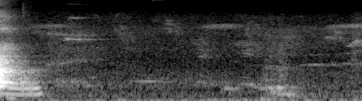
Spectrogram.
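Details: Leo, a pet German Shepherd, on his barking morning duty at a dog and a cow outside the gate: one short, loud, harsh bark opens the clip, followed by near silence.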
